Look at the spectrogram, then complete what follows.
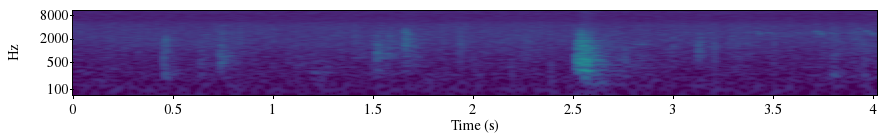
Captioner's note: footsteps echoing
